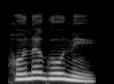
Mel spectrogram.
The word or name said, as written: ಹನಿಗಣ್ಣು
